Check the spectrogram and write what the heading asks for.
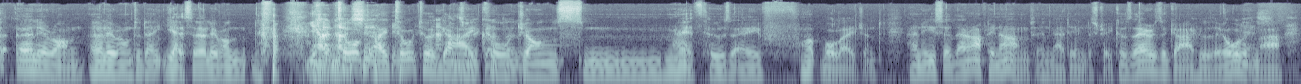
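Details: Stammering (stuttering) in an adult man who stammers, speaking in a live TV interview.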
